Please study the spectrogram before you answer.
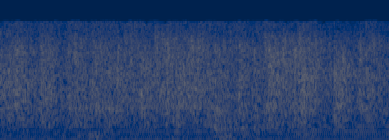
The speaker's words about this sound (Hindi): तो एक बार हम जोरदार तालियों से बनारसी भाई का धन्यवाद करेंगे।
